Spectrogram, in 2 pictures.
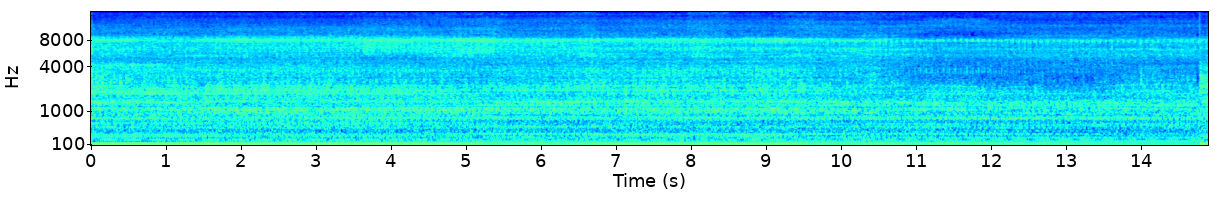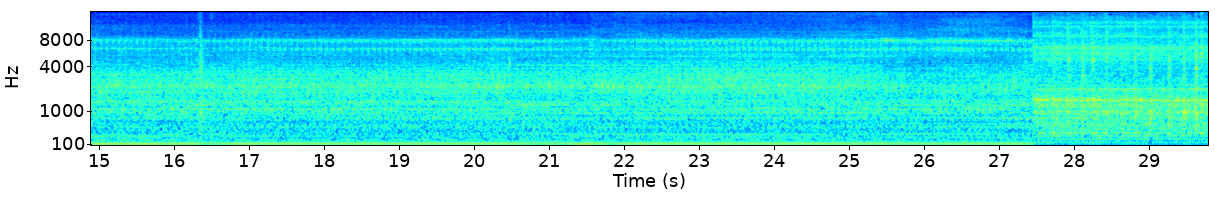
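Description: John Deere 1025R compact tractor's three-cylinder diesel engine running steadily with an even, pulsing hum, with abrupt shifts in the sound about halfway through and again near the end.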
